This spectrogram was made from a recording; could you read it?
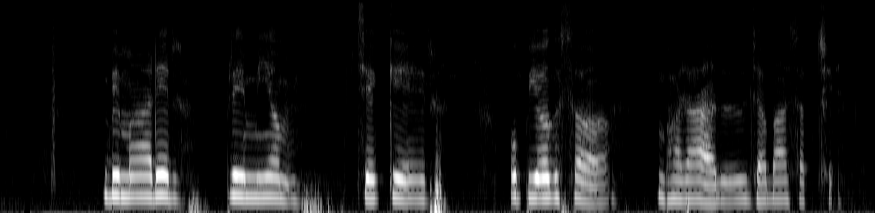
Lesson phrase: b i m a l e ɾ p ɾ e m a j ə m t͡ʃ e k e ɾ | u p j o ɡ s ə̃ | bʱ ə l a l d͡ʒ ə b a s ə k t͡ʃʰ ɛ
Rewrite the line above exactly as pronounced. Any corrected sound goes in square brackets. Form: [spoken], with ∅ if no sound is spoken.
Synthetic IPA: b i m a [ɾ] e ɾ p ɾ e m [i] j ə m t͡ʃ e k e ɾ | u p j o ɡ s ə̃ | bʱ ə [ɾ] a l d͡ʒ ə b a s ə k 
